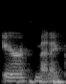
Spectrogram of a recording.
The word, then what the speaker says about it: arithmetic: that arithmetic it's basically arithmetic but it's pronounced arithmetic when it's a sequence so same word just pronounced differently depending on the context any any questions on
